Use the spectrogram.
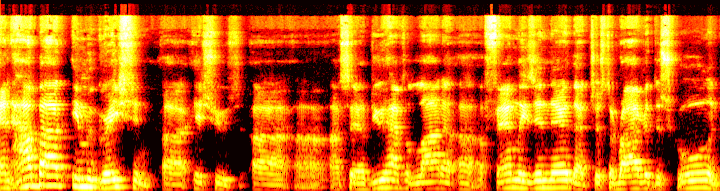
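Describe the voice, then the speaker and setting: A man with a New York accent, fairly high pitch and ordinary pitch variation, at a moderate pace with hardly any pauses. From New York City. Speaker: education podcast host, former teacher. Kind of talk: interview. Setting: live video call.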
